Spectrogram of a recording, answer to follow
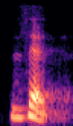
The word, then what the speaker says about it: Z: g p t v zed zed in British English it is pronounced as Zed but in American English it is pronounced as Z you know there is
